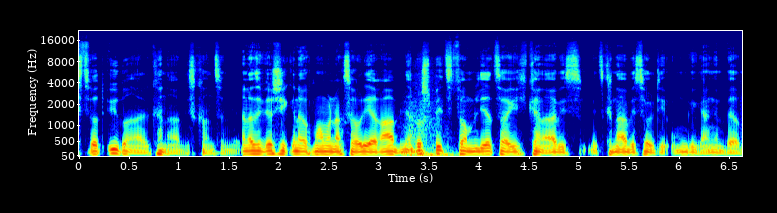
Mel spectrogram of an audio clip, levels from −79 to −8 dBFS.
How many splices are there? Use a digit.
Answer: 2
